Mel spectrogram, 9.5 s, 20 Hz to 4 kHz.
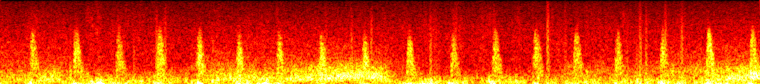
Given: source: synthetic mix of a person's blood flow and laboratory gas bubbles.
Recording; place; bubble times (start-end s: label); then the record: Doppler ultrasound of blood flow; subclavian vein
no bubbles
From the record:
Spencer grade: 0 (complete lack of bubble signals)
